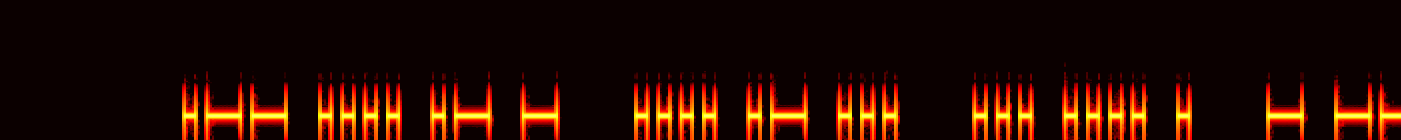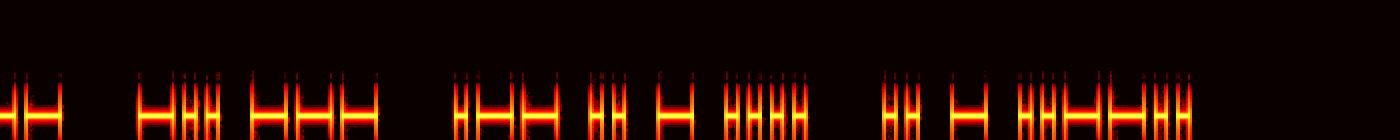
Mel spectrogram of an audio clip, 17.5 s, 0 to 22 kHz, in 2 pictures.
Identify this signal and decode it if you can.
Morse code, heard as a keyed tone, about 17 wpm, 700 Hz. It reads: WHAT HAS SHE TO DO WITH IT?
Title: Sentences from Top 100 Words 17wpm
